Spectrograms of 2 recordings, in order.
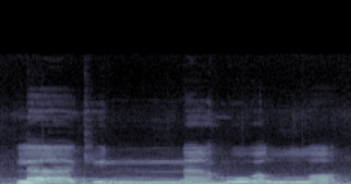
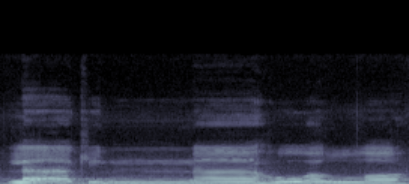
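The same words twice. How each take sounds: First: The 'na' is short and runs straight on. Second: The 'na' is drawn out long before continuing. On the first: The speaker calls it right. "Kalau kita sambung alif ini tidak dibaca" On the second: The speaker calls it wrong. "Bukan ... salah"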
